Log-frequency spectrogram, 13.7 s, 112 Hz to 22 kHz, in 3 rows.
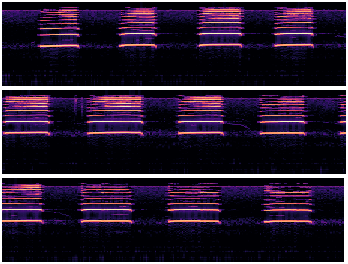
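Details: At a Northeast Florida nest cam in January 2024, the female bald eagle calls in displeasure at an intruder eagle on the lookout branch. A long series of about twelve flat, ringing whistled notes is spaced roughly once a second, with a low hum underneath.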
